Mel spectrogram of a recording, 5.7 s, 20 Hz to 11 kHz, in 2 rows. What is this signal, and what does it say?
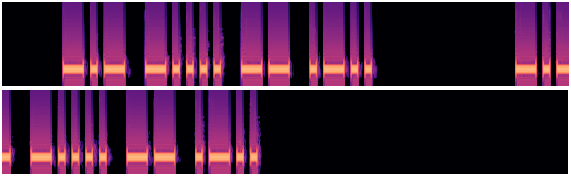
Morse code, heard as a keyed tone, about 36 wpm, 700 Hz. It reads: K6ML K6ML
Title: USA Call Signs - 4 Characters - Repeated 2x - 35wpm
